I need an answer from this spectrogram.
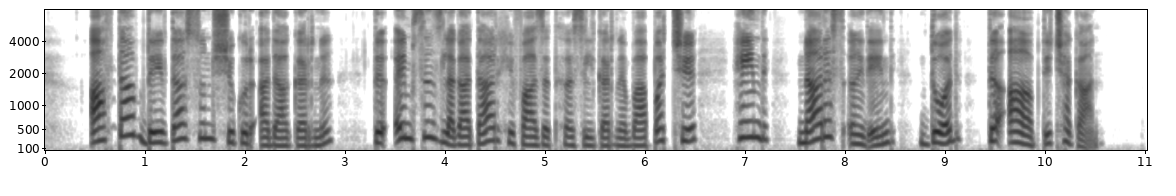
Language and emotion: Kashmiri, neutral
